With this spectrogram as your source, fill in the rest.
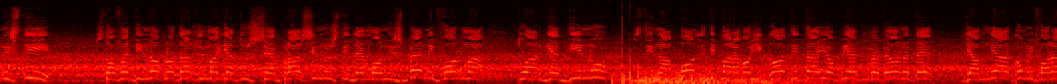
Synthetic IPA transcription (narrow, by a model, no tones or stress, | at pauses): nist̪i | st̪o̞fe̞t̪ino̞pɾo̞t̪ɐθlimɐʝɐt̪usepɾɐsinusst̪ind̪e̞mo̞nizme̞nifo̞ɾmɐ | t̪uɐɾʝe̞nd̪inust̪inɐpo̞lit̪ipɐɾɐɣo̞ʝiko̞t̪it̪ɐio̞piɐe̞pive̞ve̞o̞ne̞t̪e̞ | ʝɐmɲɐːko̞mifo̞ɾɐ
